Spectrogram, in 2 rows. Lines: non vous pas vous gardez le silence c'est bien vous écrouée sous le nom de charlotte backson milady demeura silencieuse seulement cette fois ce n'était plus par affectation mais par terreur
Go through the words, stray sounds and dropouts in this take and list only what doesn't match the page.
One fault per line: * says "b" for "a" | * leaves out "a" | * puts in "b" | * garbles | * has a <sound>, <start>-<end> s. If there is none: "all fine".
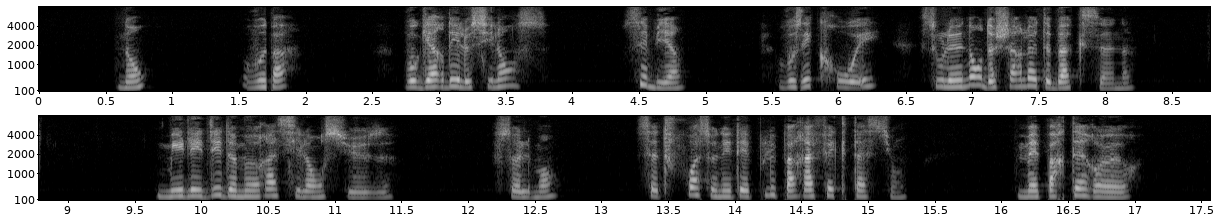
all fine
